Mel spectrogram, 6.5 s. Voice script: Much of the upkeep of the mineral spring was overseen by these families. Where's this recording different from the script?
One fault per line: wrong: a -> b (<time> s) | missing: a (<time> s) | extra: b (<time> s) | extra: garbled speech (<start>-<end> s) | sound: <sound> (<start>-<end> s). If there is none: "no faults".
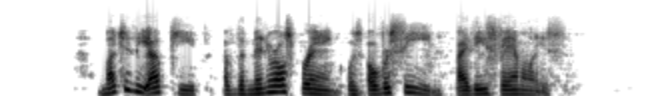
no faults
